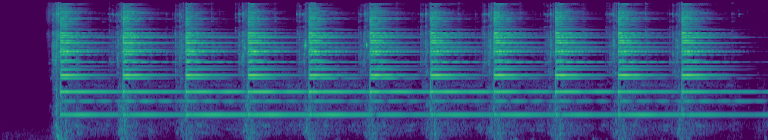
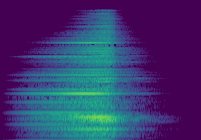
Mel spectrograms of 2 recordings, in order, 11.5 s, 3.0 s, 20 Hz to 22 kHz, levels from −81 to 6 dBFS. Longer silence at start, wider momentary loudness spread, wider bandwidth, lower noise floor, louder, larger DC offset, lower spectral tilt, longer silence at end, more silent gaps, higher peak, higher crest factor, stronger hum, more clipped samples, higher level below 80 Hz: first, 0.8 s vs 0.4 s; second, 16 LU vs 23 LU; first, over 20 kHz vs 16.5 kHz; first, -68 dBFS vs -62 dBFS; about the same, -13 LUFS vs -15 LUFS; neither; second, 4 dB/octave vs -1 dB/octave; second, 0 s vs 1.1 s; neither; about the same, 0 dBFS vs 0 dBFS; about the same, 18 dB vs 20 dB; neither; neither; second, -60 dBFS vs -48 dBFS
